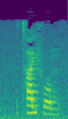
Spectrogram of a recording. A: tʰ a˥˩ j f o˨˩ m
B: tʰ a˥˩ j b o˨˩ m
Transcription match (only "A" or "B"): A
